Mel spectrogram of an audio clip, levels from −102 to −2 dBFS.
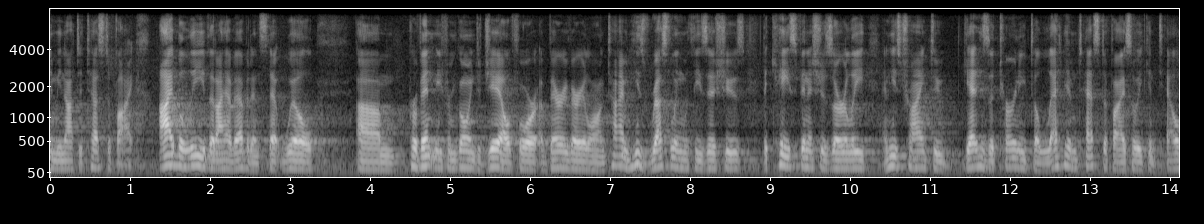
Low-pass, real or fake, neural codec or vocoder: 7.2 kHz; real; none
